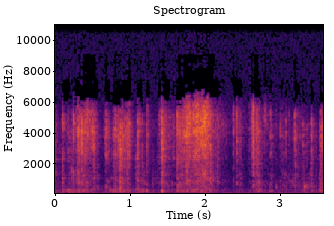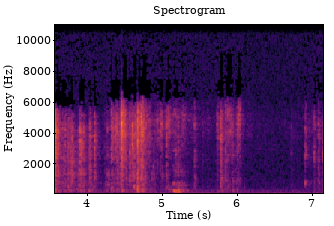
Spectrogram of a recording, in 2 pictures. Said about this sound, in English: Now I'm going to have you open the envelope and read out the list of accomplishments made by the United Kingdom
